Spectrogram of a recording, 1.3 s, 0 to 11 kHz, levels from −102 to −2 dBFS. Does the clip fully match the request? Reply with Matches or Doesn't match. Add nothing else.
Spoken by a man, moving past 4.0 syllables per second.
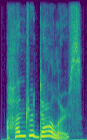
Doesn't match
